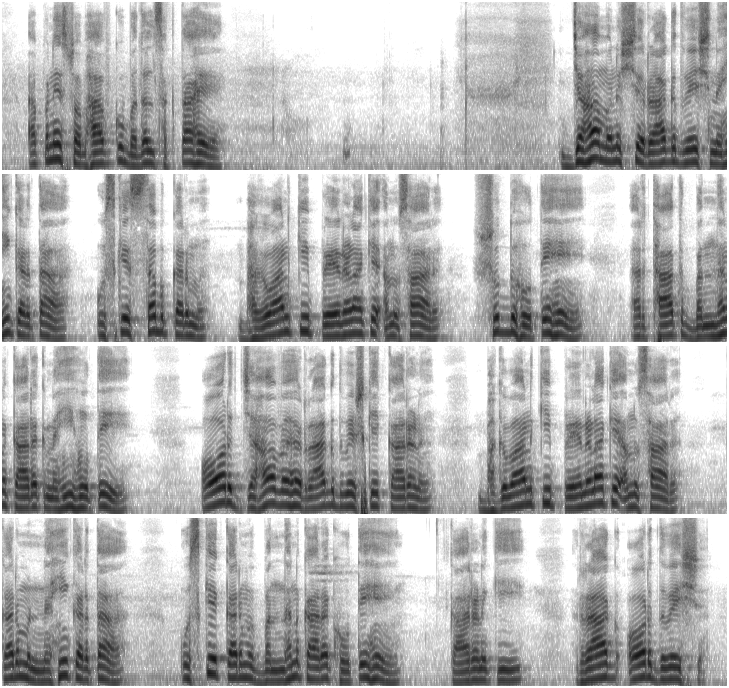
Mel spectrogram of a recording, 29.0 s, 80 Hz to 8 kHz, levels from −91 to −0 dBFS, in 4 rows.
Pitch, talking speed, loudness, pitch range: 155 Hz, 110 wpm, -18 LUFS, 135-180 Hz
